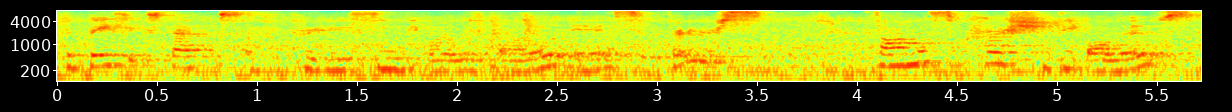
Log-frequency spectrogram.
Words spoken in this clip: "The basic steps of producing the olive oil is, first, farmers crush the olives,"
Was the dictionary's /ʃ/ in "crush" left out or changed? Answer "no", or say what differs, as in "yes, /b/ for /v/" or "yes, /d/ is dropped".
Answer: no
